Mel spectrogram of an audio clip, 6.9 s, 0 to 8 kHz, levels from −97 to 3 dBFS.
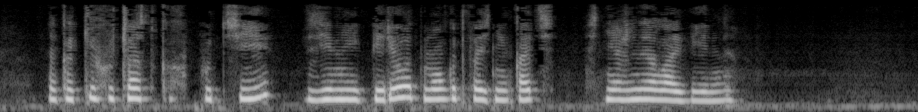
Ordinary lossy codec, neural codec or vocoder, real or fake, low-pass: MP3, 32 kbps; codec, 16 kHz, 4 kbps, FreqCodec, smaller model; fake; 7.2 kHz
